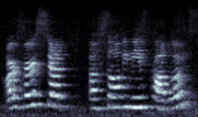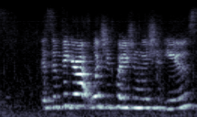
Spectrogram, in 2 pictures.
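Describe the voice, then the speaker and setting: A woman's voice: high-pitched, normal speed. A woman speaking as a teacher to her class, firm and directive, checking that students respond. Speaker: geometry teacher. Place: indoor classroom. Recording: echoey classroom, distant mic, faint noise.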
